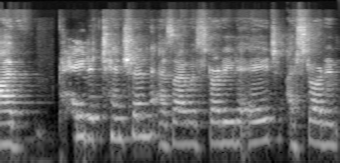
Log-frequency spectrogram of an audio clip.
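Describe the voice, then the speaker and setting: A somewhat breathy woman talks fairly slowly, her pitch varying in an ordinary way. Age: 70s. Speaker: speaker. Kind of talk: interview.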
